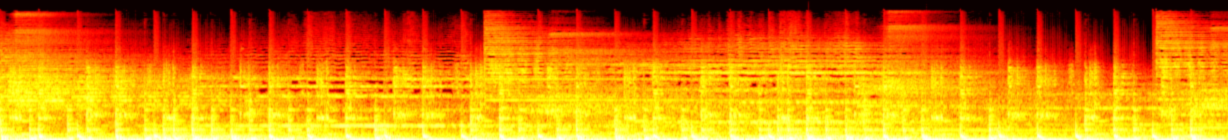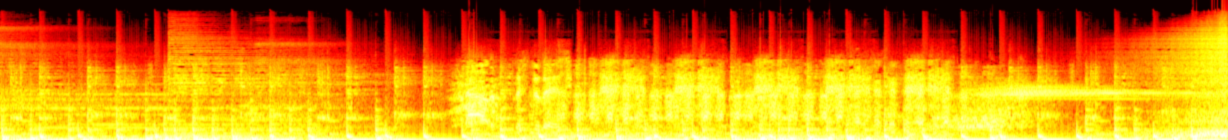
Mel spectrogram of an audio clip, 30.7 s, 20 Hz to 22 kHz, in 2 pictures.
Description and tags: Listen To This 125bpm 16 Bar
Beat Mix with sample. Just listen!
Loops, Beats, Mixes, Samples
